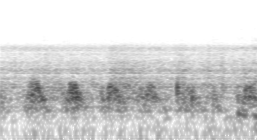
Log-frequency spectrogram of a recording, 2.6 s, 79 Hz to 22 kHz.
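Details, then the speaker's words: Fetal Doppler at a 17-week midwife visit in an IVF (ICSI) pregnancy: rapid, regular whooshing pulses at 154 bpm, described as perfect, with the heart valves heard opening and closing. Normal fetal heartbeat. "that's the heartbeat 154 it's perfect there we go you can actually hear that's the heart valve's opening and closing"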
